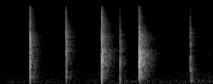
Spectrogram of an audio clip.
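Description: Hand claps: five sharp claps in an uneven rhythm, with a lighter click near the end.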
